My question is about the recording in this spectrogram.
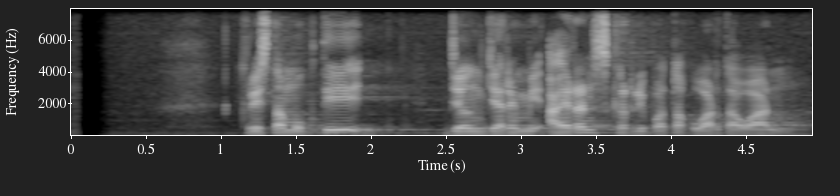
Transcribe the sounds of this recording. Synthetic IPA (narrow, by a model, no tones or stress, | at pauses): kɾist̪amuk̚t̪id͡ʒɨŋd͡ʒɛɾɛmiʔaiɾənskɨrdipɔt̪ɔkwart̪awan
